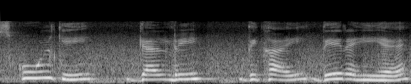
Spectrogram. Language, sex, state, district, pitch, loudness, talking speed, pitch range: Hindi, female, Haryana, Rohtak, 230 Hz, -12 LUFS, 100 wpm, 220-250 Hz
